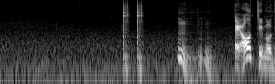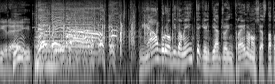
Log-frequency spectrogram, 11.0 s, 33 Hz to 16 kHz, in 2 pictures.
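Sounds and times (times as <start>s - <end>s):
man humming mmm: 3.5s - 4.4s.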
